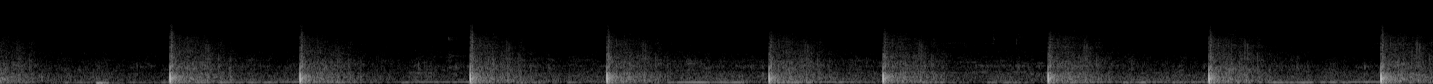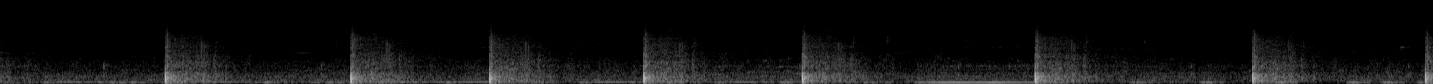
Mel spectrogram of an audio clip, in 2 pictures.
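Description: Fireworks bursting in a steady series, one bang about every second and a half, each trailing off in an echo.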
